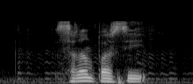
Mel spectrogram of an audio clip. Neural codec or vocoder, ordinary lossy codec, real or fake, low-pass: none; none; real; none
